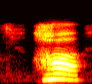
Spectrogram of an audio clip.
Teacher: ہا ہے اور ہا پر آپ دیکھ رہے ہیں پیش کی حرکت ہے اور ہا کا مخرج حلق کا سب سے نیچے والا یعنی سینے کی طرف والا حصہ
